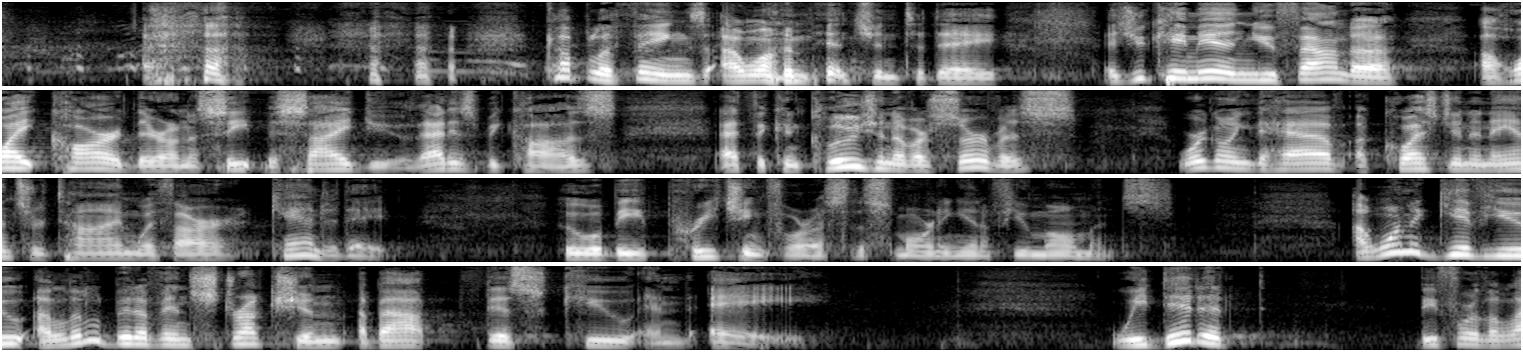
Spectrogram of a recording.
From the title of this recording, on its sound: Woodland Life Church Live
